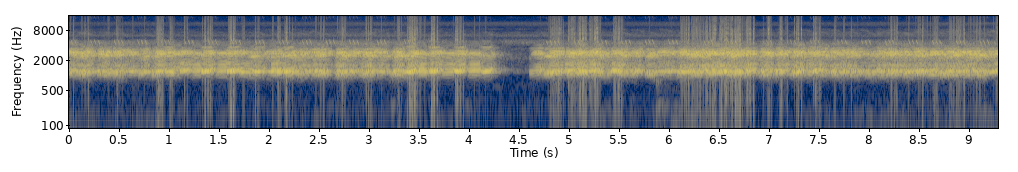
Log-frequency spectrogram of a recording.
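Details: Mating call of a khiat i-mo frog after rain: a continuous harsh, fast-pulsed croaking trill that stops for a moment near the middle, then returns just as loud and steady.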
